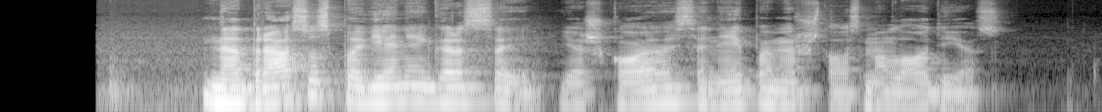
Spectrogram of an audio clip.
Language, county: Lithuanian, Vilnius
